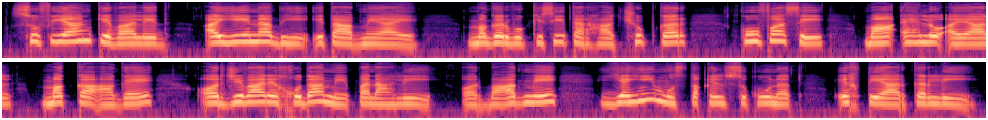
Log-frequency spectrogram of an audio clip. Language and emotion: Urdu, neutral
